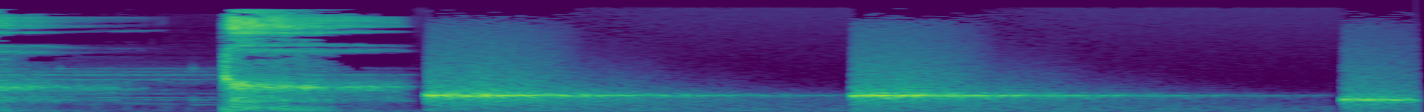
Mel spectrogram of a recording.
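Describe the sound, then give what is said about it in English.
Sonar-style scanning pings built from filtered noise for a sound effect. A whooshing burst of noise comes first, then a few sharp pings, each ringing as a steady mid-pitched tone that slowly fades before the next strikes. “For the scanning sound, I had like a sonar ping, and I used a filtered noise.”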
